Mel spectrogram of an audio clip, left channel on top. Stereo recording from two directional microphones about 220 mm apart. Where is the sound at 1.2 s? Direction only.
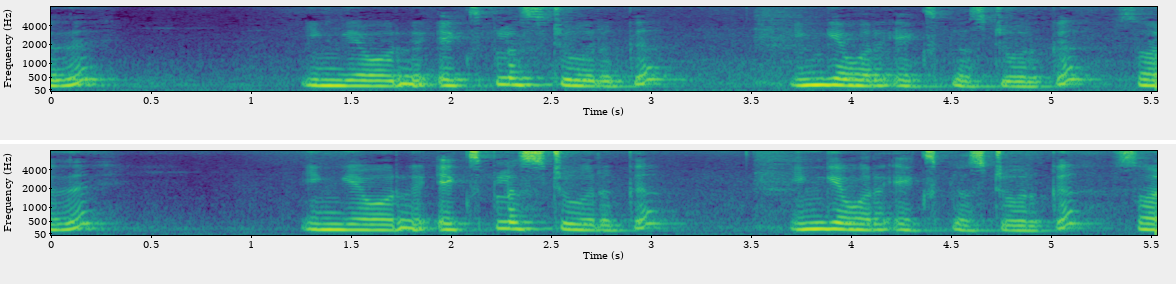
50° right (ahead or behind).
